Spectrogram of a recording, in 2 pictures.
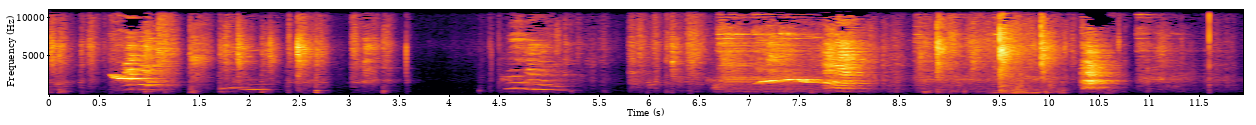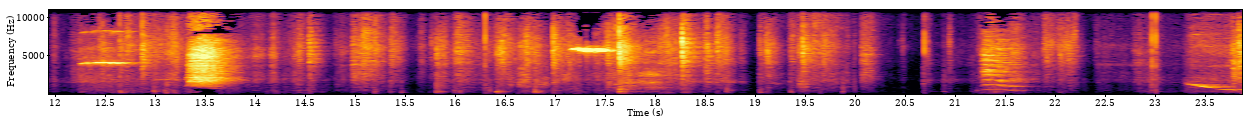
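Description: A dog scratches and tugs at a fabric cushion on a hard floor.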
